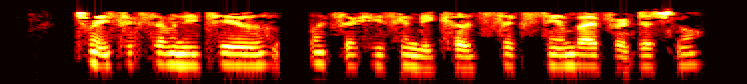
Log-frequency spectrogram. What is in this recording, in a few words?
Incident Tac 3, scanner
